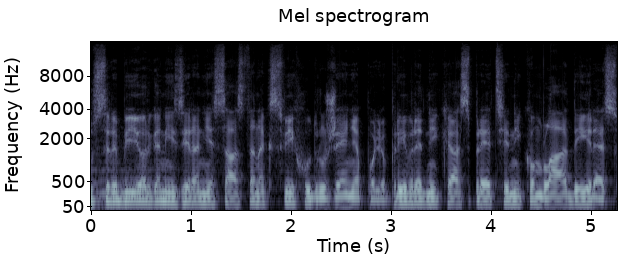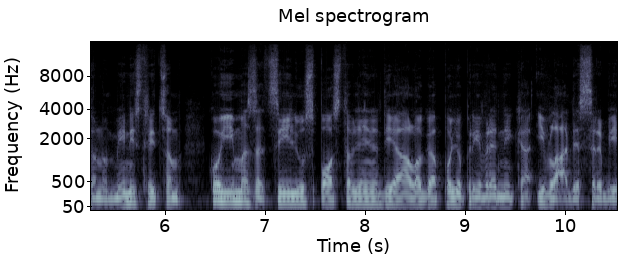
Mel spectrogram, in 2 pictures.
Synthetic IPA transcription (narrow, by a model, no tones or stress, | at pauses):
usr̩biio̞ɾɡaniziːɾanje̞sast̪anaksʋiːxud̪ɾuʒe̞ːɲapo̞ʎo̞pɾiʋɾe̞d̪nikaspɾe̞t̪sje̞d̪niko̞mʋlˠaːd̪e̞iɾe̞so̞ɾno̞mːinist̪ɾit̪so̞m | ko̞jiimazat̪siːʎuspo̞st̪aʋʎaɲad̪ialˠo̞ɡapo̞ʎo̞pɾiʋɾe̞d̪nikaʔiʋlˠa̰ːd̪e̞sr̩bije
